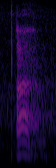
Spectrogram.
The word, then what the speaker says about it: PAN: The acronym is different, but here the combination of the words should be pronounced as a single word. For example, PAN.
